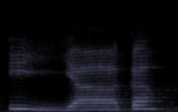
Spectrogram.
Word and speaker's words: إياك: So it is to be read iyaka, iyaka.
